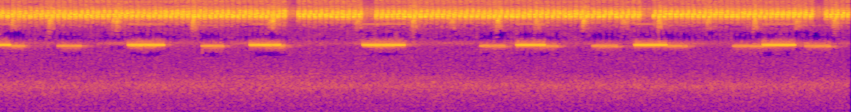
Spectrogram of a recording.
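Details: Crickets in a relaxing nature scene: a steady, very high shrill trill runs throughout, overlaid by a lower chirping voice in short bursts of about half a second, coming at irregular intervals.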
